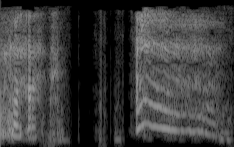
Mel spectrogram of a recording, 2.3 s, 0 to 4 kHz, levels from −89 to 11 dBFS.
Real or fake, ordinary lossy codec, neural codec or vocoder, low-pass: fake; MP3, 16 kbps; codec, 16 kHz, 4 kbps, FreqCodec, larger model; 3.6 kHz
